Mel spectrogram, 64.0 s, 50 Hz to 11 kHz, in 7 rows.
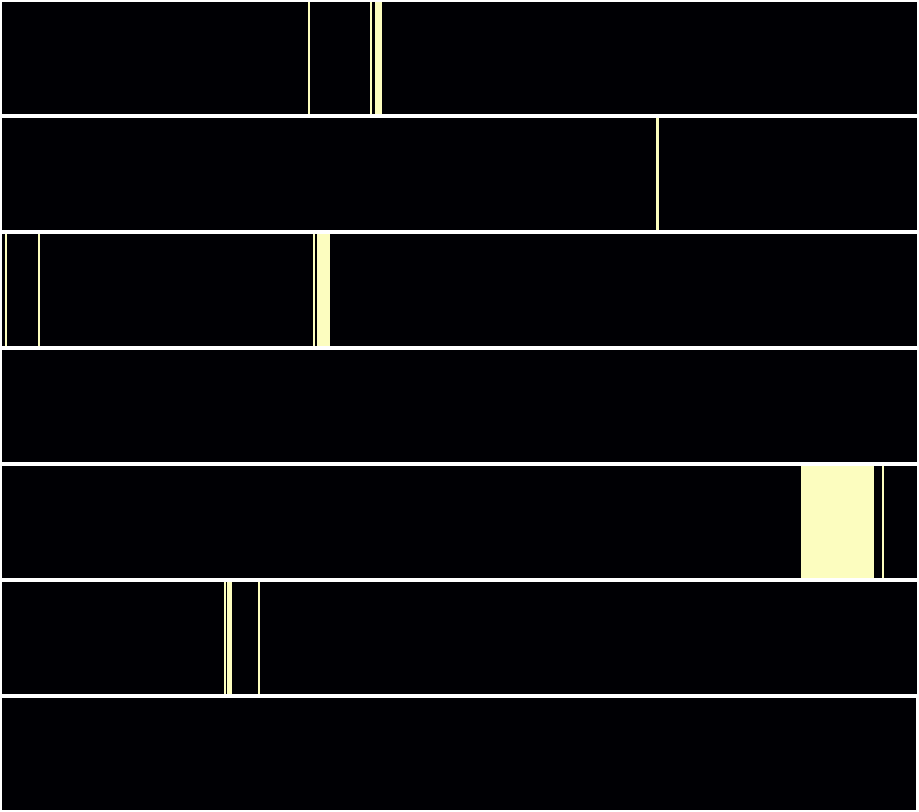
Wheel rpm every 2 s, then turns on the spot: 0, 0, 0, 0, 0, 0, 0, 0, 0, 0, 0, 0, 0, 0, 0, 0, 0, 0, 0, 0, 0, 0, 0, 0, 0, 0, 0, 0, 0, 0, 0, 0.
none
